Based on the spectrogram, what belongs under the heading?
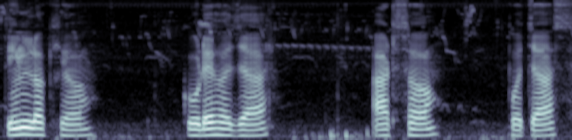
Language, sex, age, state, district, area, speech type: Odia, male, 18-30, Odisha, Balangir, urban, spontaneous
